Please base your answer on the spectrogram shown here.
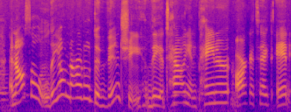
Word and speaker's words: Leonardo da Vinci: year so if you didn't know it is pronounced leonardo da vinci and lastly the famous national park in california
